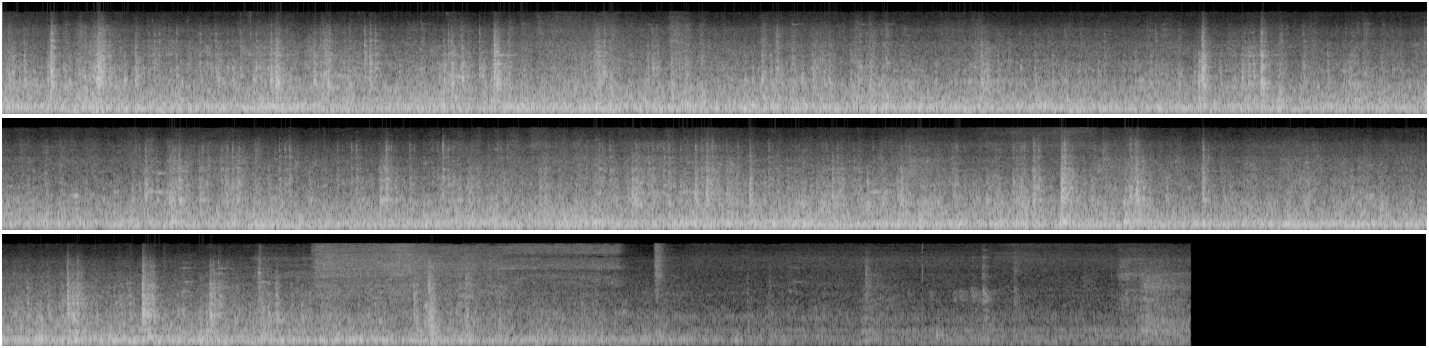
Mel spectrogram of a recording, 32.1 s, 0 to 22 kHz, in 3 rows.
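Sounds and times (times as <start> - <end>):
wheels clicking over rail joints: 0.0 - 26.4
train coaches rumbling on track: 0.0 - 30.3
steam hissing: 23.6 - 26.8.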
